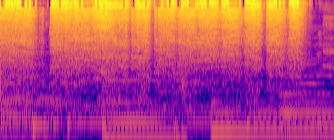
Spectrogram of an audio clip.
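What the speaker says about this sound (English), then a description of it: "give it a little spray with some nonstick spray" A steady hissing spray from an aerosol can of nonstick cooking spray, close and continuous with a few brief breaks, over soft background music.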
